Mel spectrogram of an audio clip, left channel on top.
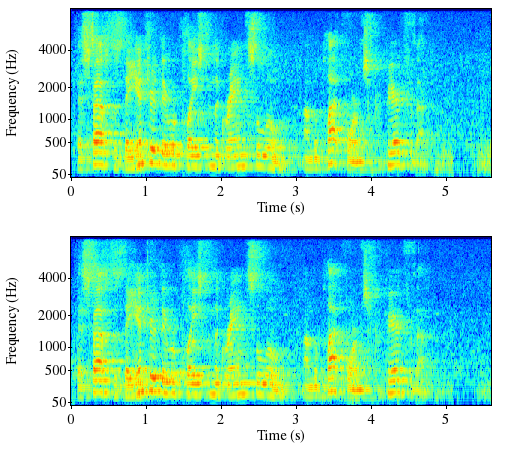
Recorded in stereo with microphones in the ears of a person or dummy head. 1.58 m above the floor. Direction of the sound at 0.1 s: Centre (ahead or behind).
